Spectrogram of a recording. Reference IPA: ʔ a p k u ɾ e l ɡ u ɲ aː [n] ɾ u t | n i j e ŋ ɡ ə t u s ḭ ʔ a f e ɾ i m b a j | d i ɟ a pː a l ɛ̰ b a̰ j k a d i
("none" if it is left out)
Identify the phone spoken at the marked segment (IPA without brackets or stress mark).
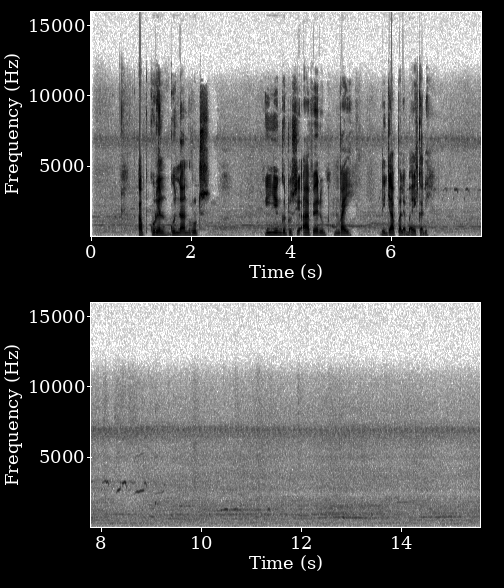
n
